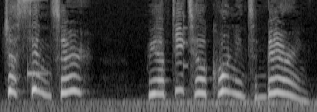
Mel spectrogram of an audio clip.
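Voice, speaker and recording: A woman plays an eager young officer aboard a starship in a comic audio play. Her chirpy voice is extremely high-pitched, over faint background ambience. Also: moderate pace, a little mellow, slight background noise. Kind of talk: comic sci-fi audio drama acting.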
